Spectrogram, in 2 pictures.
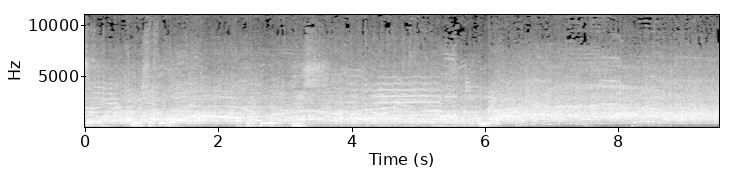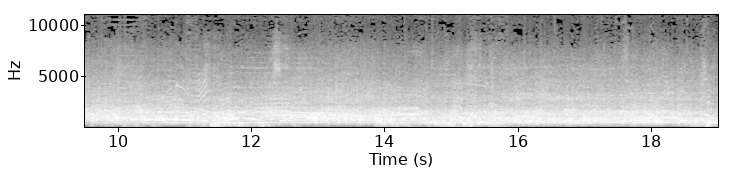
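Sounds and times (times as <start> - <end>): crowd talking and calling out: 0.0 - 19.0.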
